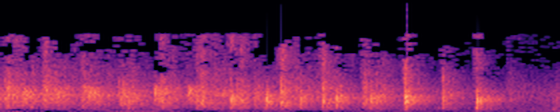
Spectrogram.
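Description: Students in a humanities lecture clap on cue during a chorus reading of a Greek tragedy, a dense, steady patter of many hands with a few sharper, louder claps standing out near the end.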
